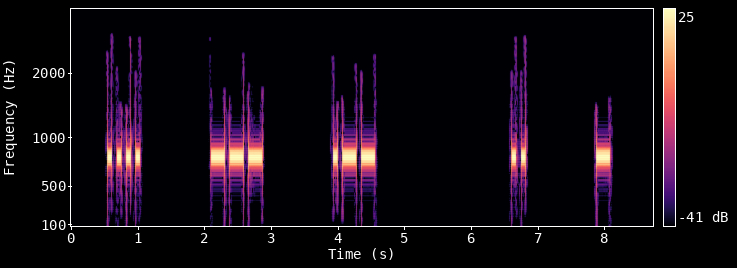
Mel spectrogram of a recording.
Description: Morse code, heard as a keyed tone, about 17 wpm, spaced as for 7 wpm, 800 Hz. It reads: HOW IT
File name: SOUND PLAIN 17 wpm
